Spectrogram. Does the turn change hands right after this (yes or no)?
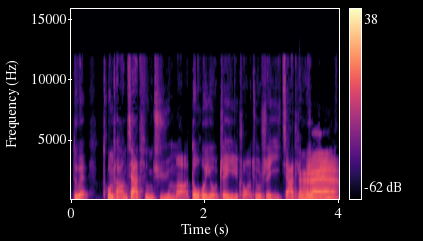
no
